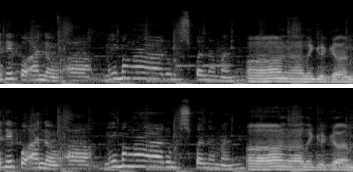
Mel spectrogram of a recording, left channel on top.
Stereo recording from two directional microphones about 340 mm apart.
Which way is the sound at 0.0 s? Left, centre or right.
Right.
